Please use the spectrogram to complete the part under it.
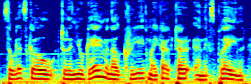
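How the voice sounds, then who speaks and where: A man giving a casual, explanatory introduction as the host of a gameplay series, with hesitant pauses and repeated words. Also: fairly high pitch, fairly even intonation, mellow, soft background music. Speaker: let's play host.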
